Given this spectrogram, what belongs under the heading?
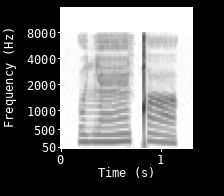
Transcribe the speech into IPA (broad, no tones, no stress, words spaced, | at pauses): ʊʎɛ̃ː ǃɑ̃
